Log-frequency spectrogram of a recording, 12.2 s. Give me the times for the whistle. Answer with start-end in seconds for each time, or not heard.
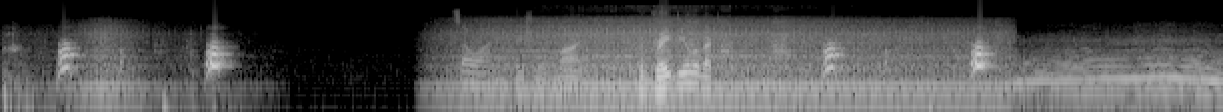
not heard.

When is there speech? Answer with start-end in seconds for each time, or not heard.
4.5-7.2.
